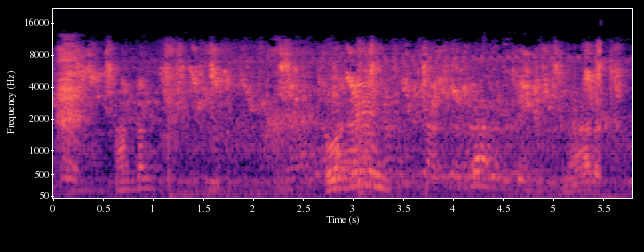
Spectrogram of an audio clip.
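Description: Sparrows chirp busily at a family home, many quick high tweets and short calls overlapping close by in a lively, uneven chatter from start to finish.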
